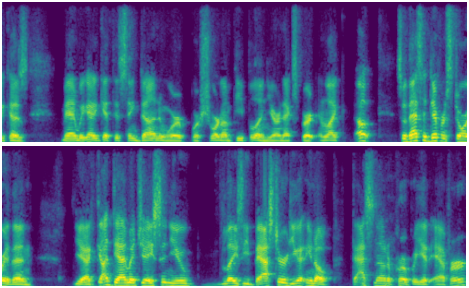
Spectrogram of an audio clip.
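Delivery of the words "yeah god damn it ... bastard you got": furious, angry yelling. Contrasting two ways a boss might ask jason for help: mock yelling at an employee. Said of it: "And like yelling at people".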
